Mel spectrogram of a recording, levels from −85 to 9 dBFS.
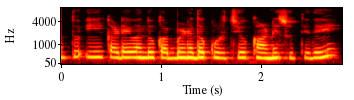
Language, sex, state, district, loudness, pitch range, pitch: Kannada, female, Karnataka, Bidar, -14 LUFS, 255-270 Hz, 260 Hz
